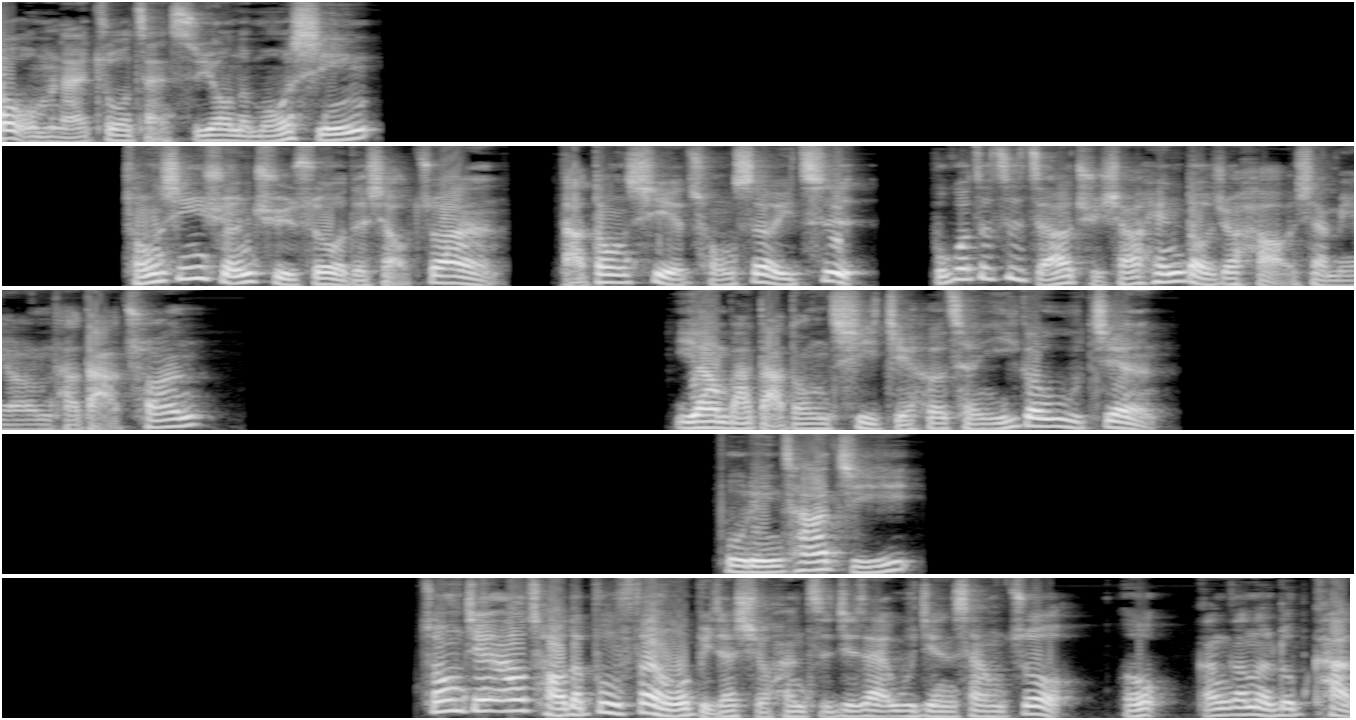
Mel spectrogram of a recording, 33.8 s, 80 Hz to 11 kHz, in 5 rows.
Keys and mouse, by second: 0.6 click, 0.7 typing, 2.3 typing, 5.7 click, 6.8 typing, 7.8 click, 9.8 click, 10.2-10.6 middle drag, 11.8 click, 13.1-15.0 middle drag, 15.6 KP_7, 16.6 typing, 18.3-19.8 drag, 22.5 middle drag, 25.0 ctrl+KP_Subtract, 25.5 middle drag, 27.2 KP_7, 28.3 shift+middle drag, 29.9 Tab, 30.2 middle click, 31.4 middle click, 32.8 middle click, 32.9 typing.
